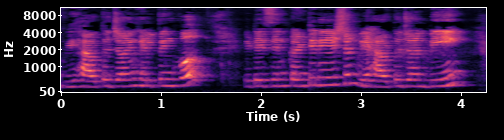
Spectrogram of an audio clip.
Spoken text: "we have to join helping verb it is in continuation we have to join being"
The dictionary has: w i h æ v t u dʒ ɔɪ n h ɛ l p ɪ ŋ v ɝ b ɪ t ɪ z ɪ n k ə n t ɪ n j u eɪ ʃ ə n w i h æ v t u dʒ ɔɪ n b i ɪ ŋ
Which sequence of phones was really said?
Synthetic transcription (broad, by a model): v i h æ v t u dʒ ɔɪ n h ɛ l p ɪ ŋ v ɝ ɪ t ɪ z ɪ n k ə n t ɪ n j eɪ ʃ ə n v i h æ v t u dʒ ɔɪ n b i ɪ ŋ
